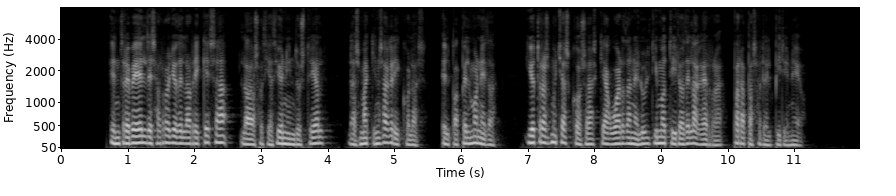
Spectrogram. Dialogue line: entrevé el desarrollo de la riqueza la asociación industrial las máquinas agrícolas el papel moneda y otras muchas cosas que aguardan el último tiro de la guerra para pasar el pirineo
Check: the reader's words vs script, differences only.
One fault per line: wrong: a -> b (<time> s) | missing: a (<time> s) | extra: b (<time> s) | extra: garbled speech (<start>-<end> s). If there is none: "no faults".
no faults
